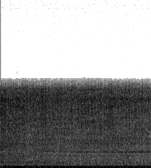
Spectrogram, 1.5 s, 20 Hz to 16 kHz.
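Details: 1988 Chevy S10 engine, just refitted and restarted: steady even low drone with no knocks or rattles at idle; running smoothly and healthy.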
